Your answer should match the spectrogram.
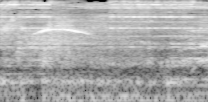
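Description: Slot machine sound effects for a Mini jackpot award during a respin bonus: a high whistle-like tone sweeps up and back down about half a second in, over steady electronic tones and a low hum from the casino floor.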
